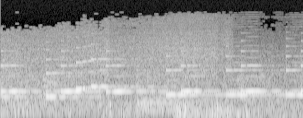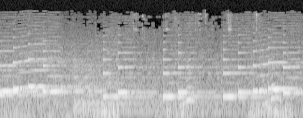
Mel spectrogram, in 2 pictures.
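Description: Background music: an instrumental track of held melody notes stepping from pitch to pitch.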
